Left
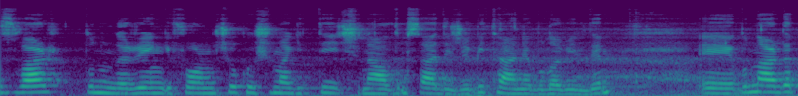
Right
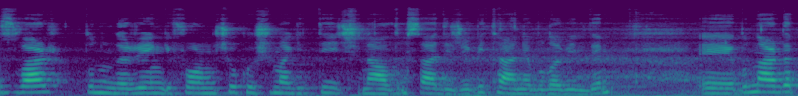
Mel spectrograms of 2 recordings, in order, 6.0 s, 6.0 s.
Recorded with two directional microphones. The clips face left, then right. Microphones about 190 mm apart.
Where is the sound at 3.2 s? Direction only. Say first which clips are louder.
Left 2 dB; 10° left (ahead or behind).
